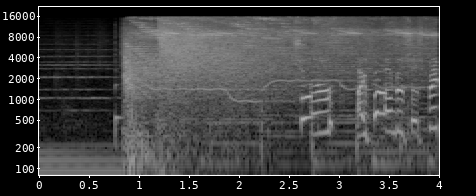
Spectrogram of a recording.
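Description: Cartoon magic sound effect: about a second in, a sudden sparkling, fizzing hiss bursts out as pink magic gushes from a small vial, then slowly fades over background music.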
